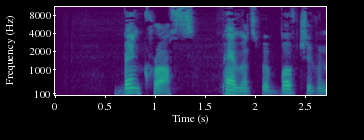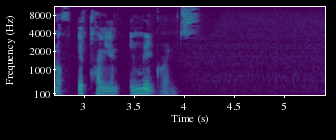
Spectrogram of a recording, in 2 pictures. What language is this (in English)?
English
